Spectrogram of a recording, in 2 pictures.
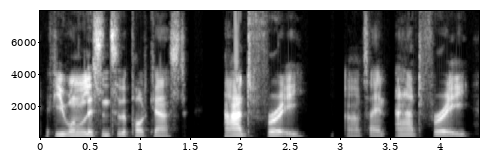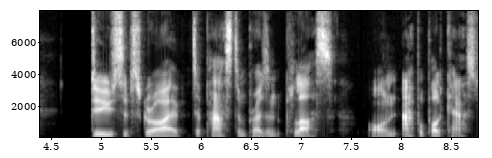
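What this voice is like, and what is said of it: Polished podcast presenter voice. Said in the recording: “my podcast voice is coming out already”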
